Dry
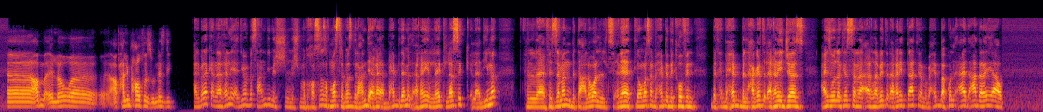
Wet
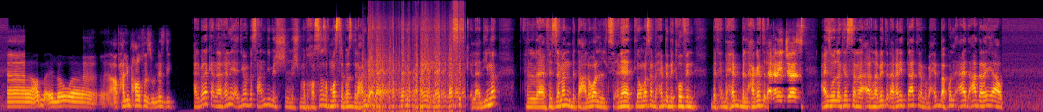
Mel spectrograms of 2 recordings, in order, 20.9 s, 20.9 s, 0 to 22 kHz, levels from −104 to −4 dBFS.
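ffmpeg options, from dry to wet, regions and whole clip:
ffmpeg -i in.wav -filter_complex "[0:a]asettb=1/sr,asplit=3[link_01][link_02][link_03];[link_01]atrim=end=0.504[link_04];[link_02]atrim=start=0.5:end=1.66,asetpts=PTS-STARTPTS,afade=type=in:duration=0.004:curve=qsin,afade=type=out:start_time=1.156:duration=0.004:curve=qsin,lowpass=frequency=480:width_type=q:width=2,equalizer=frequency=150:width_type=o:width=0.27:gain=-8[link_05];[link_03]atrim=start=1.656[link_06];[link_04][link_05]acrossfade=duration=0.004:curve1=hsin:curve2=qsin[link_07];[link_07][link_06]acrossfade=duration=0.004:curve1=qsin:curve2=hsin,asettb=1/sr,asplit=3[link_08][link_09][link_10];[link_08]atrim=end=7.254[link_11];[link_09]atrim=start=7.25:end=9.31,asetpts=PTS-STARTPTS,afade=type=in:duration=0.004:curve=qsin,afade=type=out:start_time=2.056:duration=0.004:curve=qsin,acompressor=threshold=-23dB:ratio=2:attack=3.2:release=140:knee=1:detection=peak,acrusher=bits=3:mix=0:aa=0.5,aecho=1:1:125|250|375|500|625|750|875:0.355|0.199|0.111|0.0623|0.0349|0.0195|0.0109,atrim=end_sample=90846[link_12];[link_10]atrim=start=9.306[link_13];[link_11][link_12]acrossfade=duration=0.004:curve1=hsin:curve2=qsin[link_14];[link_14][link_13]acrossfade=duration=0.004:curve1=qsin:curve2=hsin,asettb=1/sr,asplit=3[link_15][link_16][link_17];[link_15]atrim=end=15.374[link_18];[link_16]atrim=start=15.37:end=16.03,asetpts=PTS-STARTPTS,afade=type=in:duration=0.004:curve=qsin,afade=type=out:start_time=0.656:duration=0.004:curve=qsin,acontrast=50,asuperstop=centerf=890:order=12:qfactor=2.9,highpass=frequency=480:width=0.5412,highpass=frequency=480:width=1.3066,equalizer=frequency=540:width_type=q:width=4:gain=-8,equalizer=frequency=1000:width_type=q:width=4:gain=-9,equalizer=frequency=1500:width_type=q:width=4:gain=10,equalizer=frequency=2700:width_type=q:width=4:gain=-8,lowpass=frequency=5500:width=0.5412,lowpass=frequency=5500:width=1.3066[link_19];[link_17]atrim=start=16.026[link_20];[link_18][link_19]acrossfade=duration=0.004:curve1=hsin:curve2=qsin[link_21];[link_21][link_20]acrossfade=duration=0.004:curve1=qsin:curve2=hsin" out.wav

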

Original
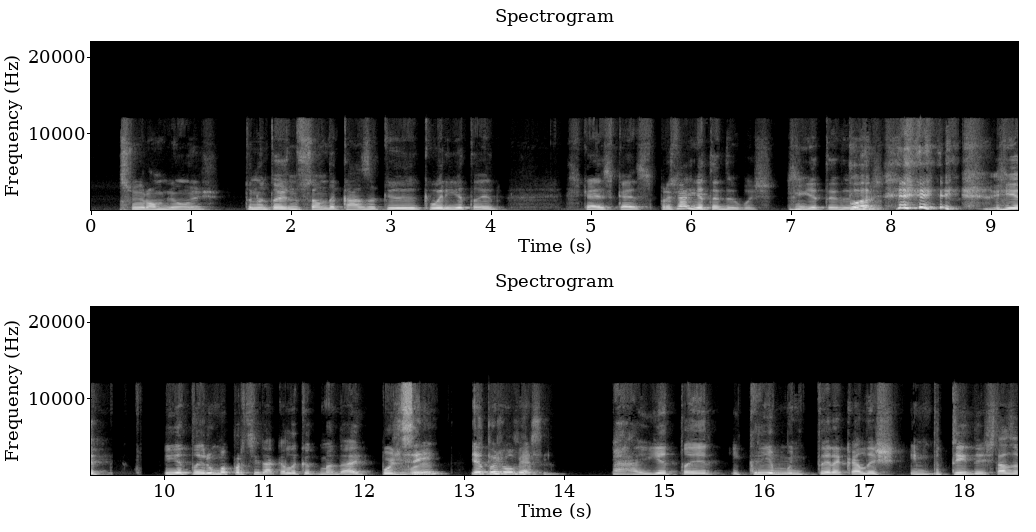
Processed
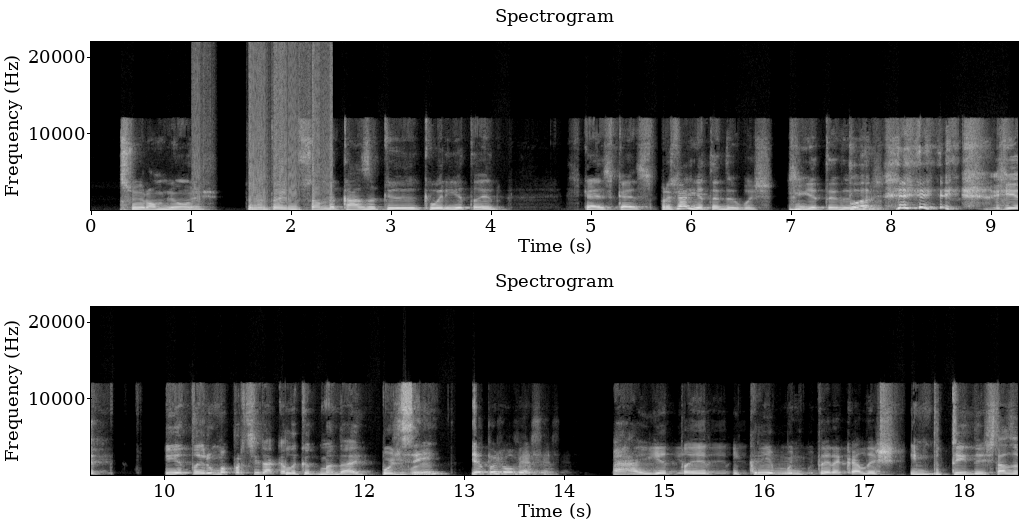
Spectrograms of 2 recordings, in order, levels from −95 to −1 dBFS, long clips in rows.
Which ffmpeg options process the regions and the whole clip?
ffmpeg -i in.wav -filter_complex "[0:a]asettb=1/sr,asplit=3[link_01][link_02][link_03];[link_01]atrim=end=1.004[link_04];[link_02]atrim=start=1:end=2.41,asetpts=PTS-STARTPTS,afade=type=in:duration=0.004:curve=qsin,afade=type=out:start_time=1.406:duration=0.004:curve=qsin,acrusher=bits=2:mode=log:mix=0:aa=0.000001,aeval=exprs='(tanh(8.91*val(0)+0.7)-tanh(0.7))/8.91':channel_layout=same[link_05];[link_03]atrim=start=2.406[link_06];[link_04][link_05]acrossfade=duration=0.004:curve1=hsin:curve2=qsin[link_07];[link_07][link_06]acrossfade=duration=0.004:curve1=qsin:curve2=hsin,asettb=1/sr,asplit=3[link_08][link_09][link_10];[link_08]atrim=end=8.464[link_11];[link_09]atrim=start=8.46:end=11.22,asetpts=PTS-STARTPTS,afade=type=in:duration=0.004:curve=qsin,afade=type=out:start_time=2.756:duration=0.004:curve=qsin,highpass=frequency=200:width=0.5412,highpass=frequency=200:width=1.3066,lowshelf=frequency=400:gain=-11[link_12];[link_10]atrim=start=11.216[link_13];[link_11][link_12]acrossfade=duration=0.004:curve1=hsin:curve2=qsin[link_14];[link_14][link_13]acrossfade=duration=0.004:curve1=qsin:curve2=hsin,asettb=1/sr,asplit=3[link_15][link_16][link_17];[link_15]atrim=end=13.124[link_18];[link_16]atrim=start=13.12:end=17.16,asetpts=PTS-STARTPTS,afade=type=in:duration=0.004:curve=qsin,afade=type=out:start_time=4.036:duration=0.004:curve=qsin,acrossover=split=230 2900:gain=0.0891 1 0.112[link_19][link_20][link_21];[link_19][link_20][link_21]amix=inputs=3:normalize=0,aecho=1:1:204|408:0.0794|0.0246,atrim=end_sample=178164[link_22];[link_17]atrim=start=17.156[link_23];[link_18][link_22]acrossfade=duration=0.004:curve1=hsin:curve2=qsin[link_24];[link_24][link_23]acrossfade=duration=0.004:curve1=qsin:curve2=hsin,agate=range=-16dB:threshold=-50dB:ratio=16:detection=peak,highshelf=frequency=3900:gain=8.5,acompressor=threshold=-29dB:ratio=5,volume=9dB" out.wav

